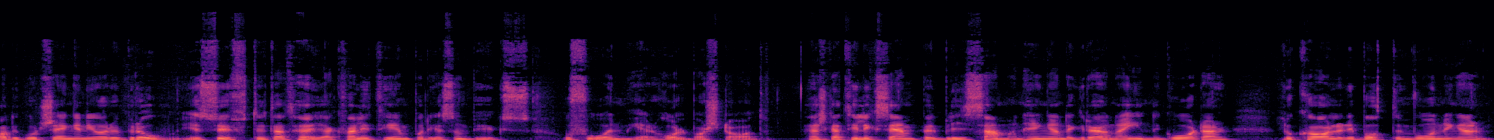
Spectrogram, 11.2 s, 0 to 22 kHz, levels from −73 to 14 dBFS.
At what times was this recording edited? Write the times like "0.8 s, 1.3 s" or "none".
6.0 s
